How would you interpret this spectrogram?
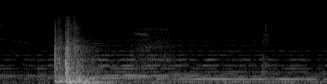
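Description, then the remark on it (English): A single solid thunk of a door being shut by a man behind a woman who has stepped outside, a heavy low impact with a brief rattle, followed by a steady low hum and a couple of faint ticks. “Then he shuts the door behind her.”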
